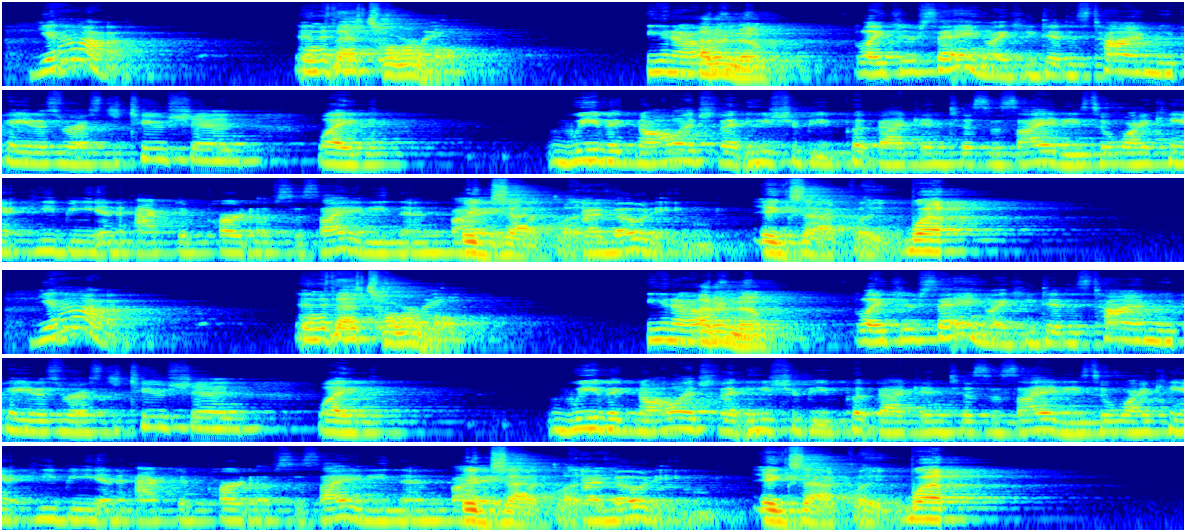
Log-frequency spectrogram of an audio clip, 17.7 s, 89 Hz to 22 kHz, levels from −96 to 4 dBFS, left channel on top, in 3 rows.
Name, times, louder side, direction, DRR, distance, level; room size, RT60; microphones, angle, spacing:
voice 1, 0.1-0.7 1.5-2.3 3.2-3.8 4.3-7.1 7.5-7.8 8.6-14.4 14.7-15.4, equal, 10° left, 3 dB, 1.0 m, -33 dB
voice 2, 1.5-2.3 3.4-3.8 14.1-14.8 15.6-16.5, right 1 dB, 20° right, 5 dB, 0.6 m, -28 dB
15.0 x 9.9 x 4.2 m, 0.87 s
head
